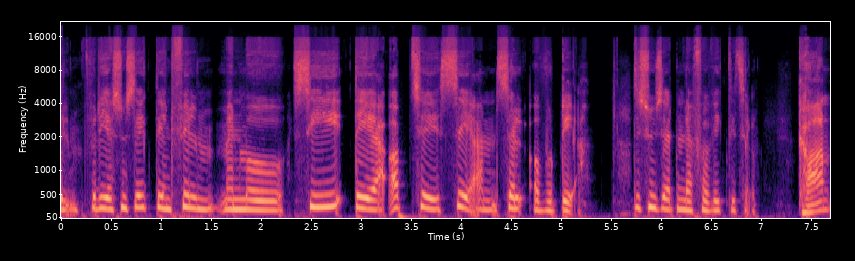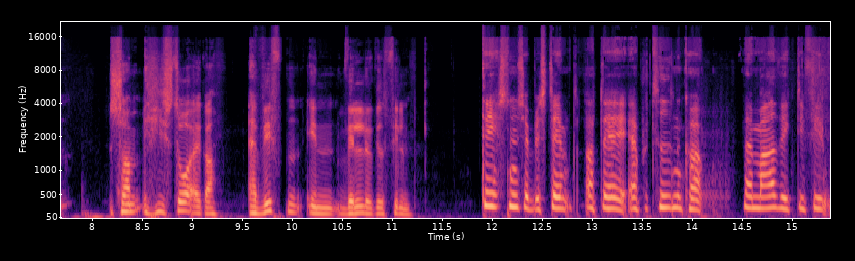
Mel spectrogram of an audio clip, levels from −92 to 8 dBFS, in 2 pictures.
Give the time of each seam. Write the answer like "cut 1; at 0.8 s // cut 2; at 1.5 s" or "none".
cut 1; at 2.3 s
